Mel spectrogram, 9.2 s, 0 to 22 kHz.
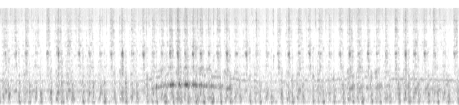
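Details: Husqvarna Viking Opal 650 sewing machine (Swedish design, Chinese made) sewing block-letter alphabet lettering; quick even stitching patter at about three stitches a second, solid, not clanky, tinny or plasticky: normal sewing operation.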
